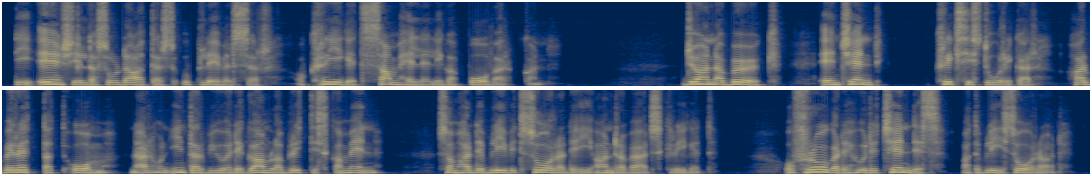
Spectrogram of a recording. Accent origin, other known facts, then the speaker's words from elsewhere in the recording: Kuopio, North Savo, Finland; Min hemstad Kuopio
